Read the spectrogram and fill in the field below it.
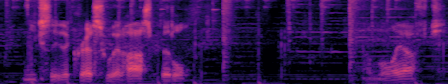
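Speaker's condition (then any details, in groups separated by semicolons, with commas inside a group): No condition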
